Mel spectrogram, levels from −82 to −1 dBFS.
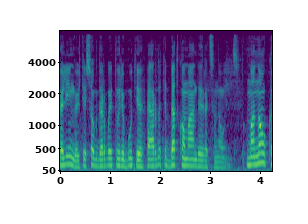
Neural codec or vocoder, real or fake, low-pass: none; real; 7.2 kHz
